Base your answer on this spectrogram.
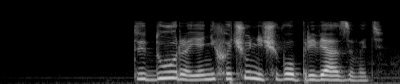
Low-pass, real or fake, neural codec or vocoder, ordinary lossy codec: none; real; none; none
